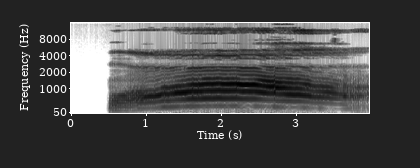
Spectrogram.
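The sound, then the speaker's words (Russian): A low, chilling howl: one long harmonic cry that climbs briefly at the start, holds steady and full for about three seconds, then wavers and fades out. “Откликнулся чей-то вой, низкий, леденящий душу.”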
